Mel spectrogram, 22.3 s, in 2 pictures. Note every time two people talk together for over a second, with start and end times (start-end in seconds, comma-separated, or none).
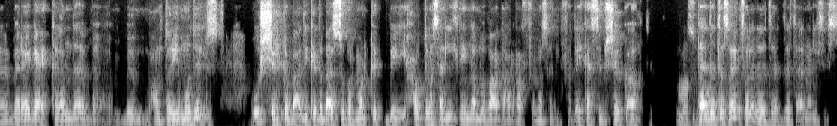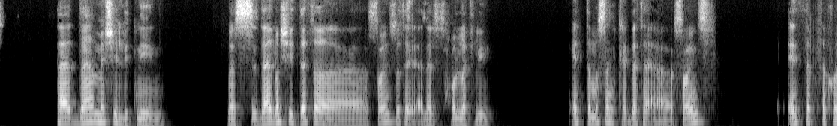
none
